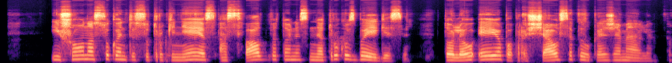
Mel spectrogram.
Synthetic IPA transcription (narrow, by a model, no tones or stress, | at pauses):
iːʃoːnɐsʊkɐnʲt̪ʲɪsːʊt̪ɾʊkʲɪnʲeːjɛsɐsfɑˑlˠt̪̚bʲɛt̪oːnʲɪsnʲɛt̪ɾʊkʊsbɐɪɡʲesʲɪ | t̪oːlʲɛʊʔeːjoːpɐpɾɐ̰sʲt͡ʃʲæˑʊsʲɛpʲɪlˠkɑʒʲɛmʲæːlʲɛ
